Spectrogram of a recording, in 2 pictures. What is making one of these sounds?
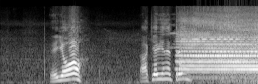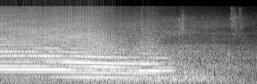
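A train horn blasts loudly in short bursts, then in one long blast that drops in pitch and fades.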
